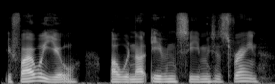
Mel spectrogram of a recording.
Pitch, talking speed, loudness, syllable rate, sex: 125 Hz, 240 wpm, -20 LUFS, 5.8 syllables/s, male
